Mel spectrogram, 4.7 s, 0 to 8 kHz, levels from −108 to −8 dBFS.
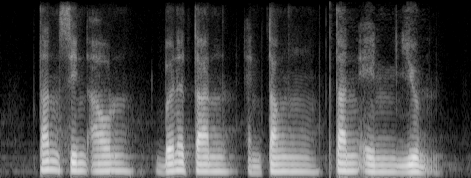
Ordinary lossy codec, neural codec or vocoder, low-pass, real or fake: Opus, 24 kbps; codec, 16 kHz in and 24 kHz out, 1 kbps, XY-Tokenizer; 7.2 kHz; fake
